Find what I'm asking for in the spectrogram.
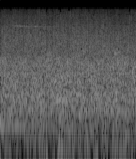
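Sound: audience applause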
